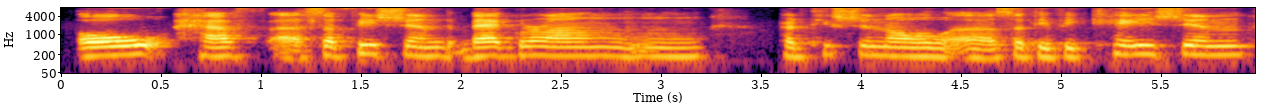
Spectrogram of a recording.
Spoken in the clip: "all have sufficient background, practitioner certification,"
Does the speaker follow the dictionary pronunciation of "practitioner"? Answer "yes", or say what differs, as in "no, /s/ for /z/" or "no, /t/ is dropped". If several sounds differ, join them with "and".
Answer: no, /k/ is dropped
